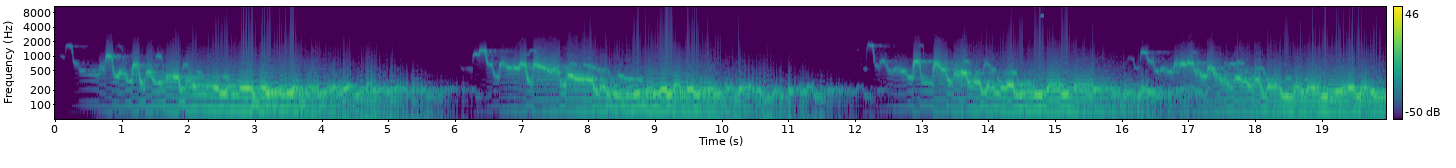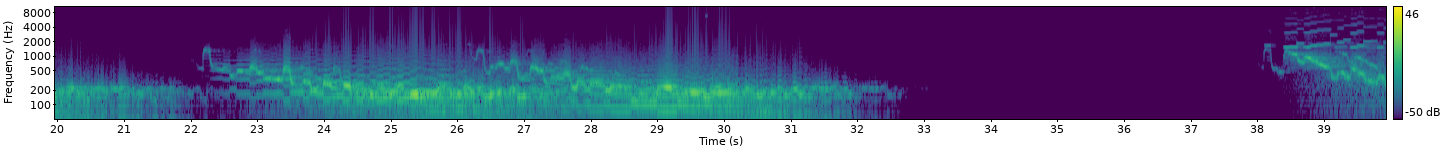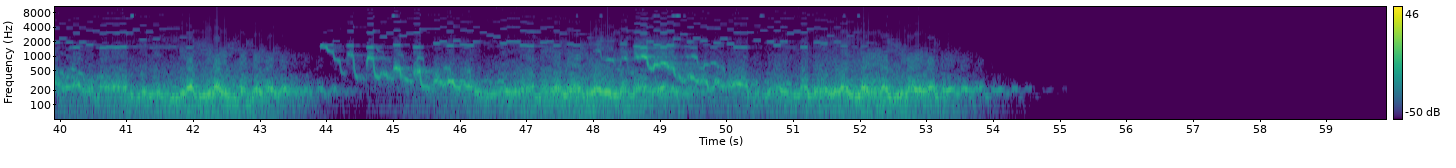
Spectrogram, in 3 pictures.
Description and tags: Very retro Italian sci-fi vibe. There is a little dead space near the end, but there is a variation of the loop/theme at the end so wait around.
